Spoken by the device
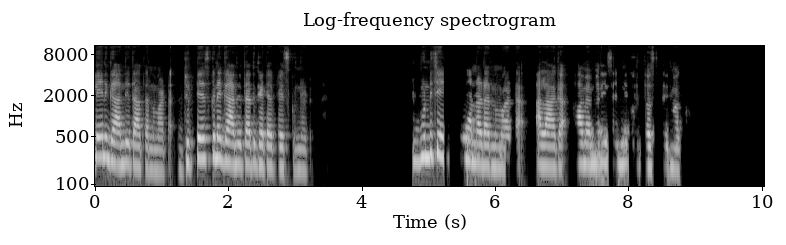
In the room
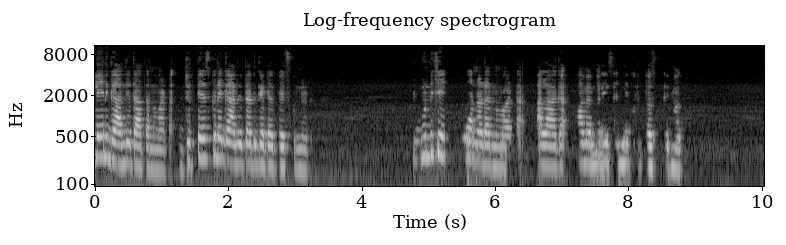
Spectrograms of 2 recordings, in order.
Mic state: echo only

